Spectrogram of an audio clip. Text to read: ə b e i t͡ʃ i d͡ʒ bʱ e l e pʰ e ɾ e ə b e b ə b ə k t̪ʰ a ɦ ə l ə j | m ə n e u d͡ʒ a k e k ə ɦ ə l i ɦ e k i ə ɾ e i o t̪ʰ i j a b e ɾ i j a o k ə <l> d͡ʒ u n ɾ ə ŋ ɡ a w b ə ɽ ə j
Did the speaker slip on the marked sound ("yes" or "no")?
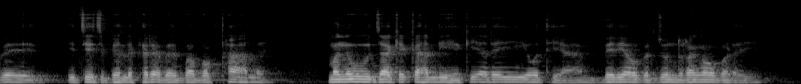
yes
